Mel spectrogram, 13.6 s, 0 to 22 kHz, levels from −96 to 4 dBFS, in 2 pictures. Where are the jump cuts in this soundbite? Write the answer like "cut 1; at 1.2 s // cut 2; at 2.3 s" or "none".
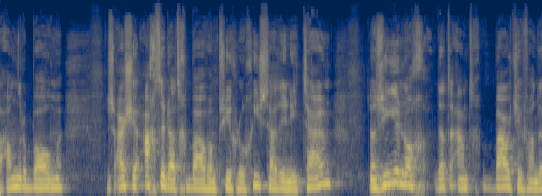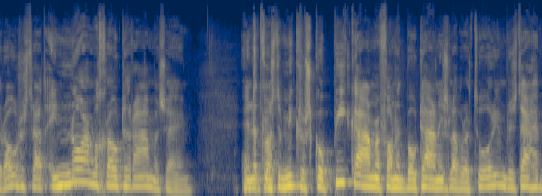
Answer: none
